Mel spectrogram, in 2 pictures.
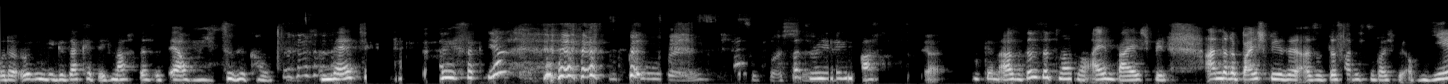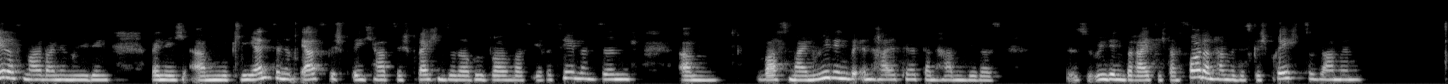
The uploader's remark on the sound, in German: es sind alles Mutmacher Geschichten, die ich auf live auf Instagram geführt habe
